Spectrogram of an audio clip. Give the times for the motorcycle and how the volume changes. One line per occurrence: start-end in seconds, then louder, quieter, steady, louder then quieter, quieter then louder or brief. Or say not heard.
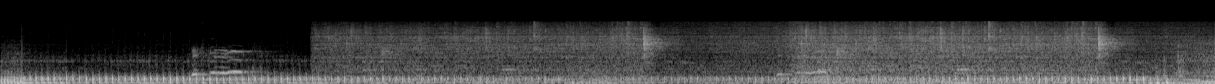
0.0-12.1 quieter then louder.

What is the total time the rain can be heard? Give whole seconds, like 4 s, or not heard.
9 s.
